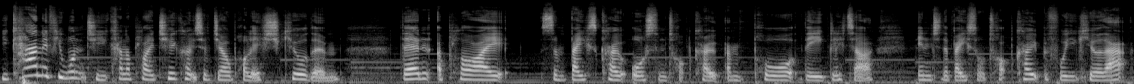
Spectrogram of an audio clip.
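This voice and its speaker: A British woman narrates a home nail tutorial, her voice gravelly and thickened by a sore throat and a stuffy nose. She rambles cheerfully, trailing off into fillers and asides. Faint music plays softly behind her. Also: medium pitch, normal speed. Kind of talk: casual how-to narration.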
